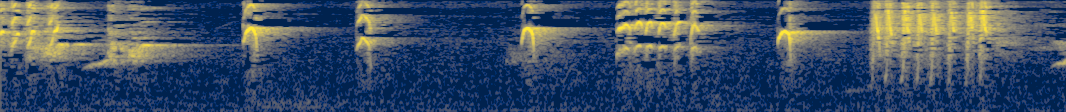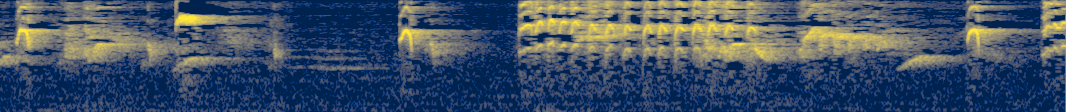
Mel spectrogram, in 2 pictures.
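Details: Orange-bellied Leafbird singing in the 'tembakan' style for training other cage birds: a varied string of sharp descending whistles and dense buzzy trills, with brief silences between phrases over a quiet background.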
